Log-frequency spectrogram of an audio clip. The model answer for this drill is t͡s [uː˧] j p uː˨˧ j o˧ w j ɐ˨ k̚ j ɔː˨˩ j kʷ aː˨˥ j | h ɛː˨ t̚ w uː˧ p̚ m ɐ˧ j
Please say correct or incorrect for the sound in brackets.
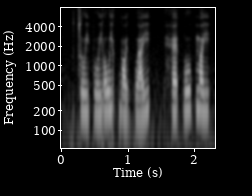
correct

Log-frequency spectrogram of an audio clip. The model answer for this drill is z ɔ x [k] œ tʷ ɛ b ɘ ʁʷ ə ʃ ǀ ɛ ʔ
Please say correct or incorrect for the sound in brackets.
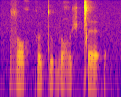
correct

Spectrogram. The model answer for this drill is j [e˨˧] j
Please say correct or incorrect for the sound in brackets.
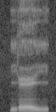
correct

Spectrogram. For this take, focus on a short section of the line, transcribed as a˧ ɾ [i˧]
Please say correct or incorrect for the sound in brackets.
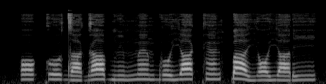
incorrect: i˦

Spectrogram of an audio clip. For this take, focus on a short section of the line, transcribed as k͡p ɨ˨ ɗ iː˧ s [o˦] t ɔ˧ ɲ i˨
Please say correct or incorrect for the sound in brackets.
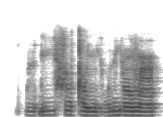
correct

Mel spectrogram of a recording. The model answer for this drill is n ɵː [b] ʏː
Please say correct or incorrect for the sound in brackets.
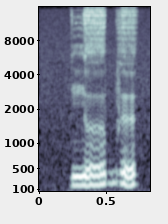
correct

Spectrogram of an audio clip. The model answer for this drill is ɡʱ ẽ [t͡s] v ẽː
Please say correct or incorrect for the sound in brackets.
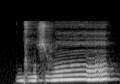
incorrect: ʃ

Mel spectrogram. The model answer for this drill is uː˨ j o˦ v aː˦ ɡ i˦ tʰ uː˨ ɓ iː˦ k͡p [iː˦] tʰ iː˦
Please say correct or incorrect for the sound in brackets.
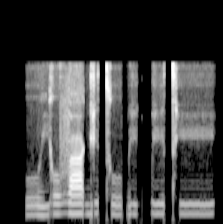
correct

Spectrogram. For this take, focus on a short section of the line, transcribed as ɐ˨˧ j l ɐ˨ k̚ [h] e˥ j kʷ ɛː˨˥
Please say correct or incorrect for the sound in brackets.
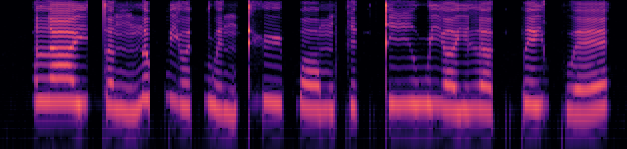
incorrect: p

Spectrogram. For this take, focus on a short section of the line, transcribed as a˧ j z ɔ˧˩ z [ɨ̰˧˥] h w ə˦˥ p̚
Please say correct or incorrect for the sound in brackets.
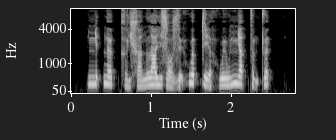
correct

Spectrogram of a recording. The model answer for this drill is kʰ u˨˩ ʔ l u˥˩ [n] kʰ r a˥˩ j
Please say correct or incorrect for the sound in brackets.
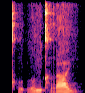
correct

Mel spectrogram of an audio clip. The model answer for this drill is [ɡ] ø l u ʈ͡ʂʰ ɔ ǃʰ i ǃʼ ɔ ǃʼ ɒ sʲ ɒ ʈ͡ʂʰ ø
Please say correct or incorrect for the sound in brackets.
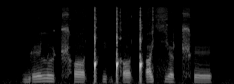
correct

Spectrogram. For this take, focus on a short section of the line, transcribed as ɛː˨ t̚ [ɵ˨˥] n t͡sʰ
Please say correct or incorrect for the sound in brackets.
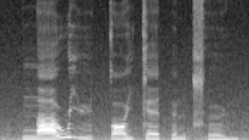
incorrect: ɵ˨˩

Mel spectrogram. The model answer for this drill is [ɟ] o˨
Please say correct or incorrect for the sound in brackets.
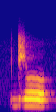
incorrect: d͡ʒ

